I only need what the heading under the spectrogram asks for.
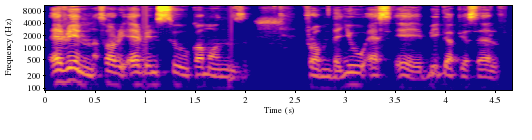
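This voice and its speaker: A young man talks casually into a live stream. His voice sits on the low side, and his speech is loose, with plenty of fillers. His is Swahili. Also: normal speed, mellow. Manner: loose and chatty, many fillers, reads comments aloud. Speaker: vlogger hosting a live stream. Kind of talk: casual live-stream chat reading comments.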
